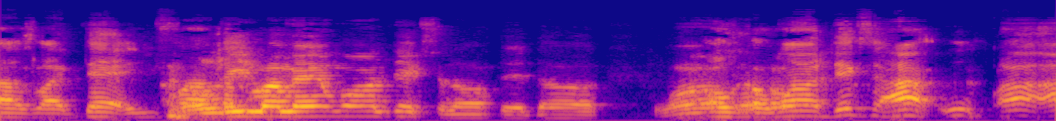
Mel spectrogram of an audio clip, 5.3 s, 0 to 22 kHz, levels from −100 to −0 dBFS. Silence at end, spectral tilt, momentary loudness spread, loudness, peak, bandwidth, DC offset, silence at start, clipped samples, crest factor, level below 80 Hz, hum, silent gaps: 0 s; -5 dB/octave; 18 LU; -23 LUFS; -4 dBFS; 11 kHz; under 0.1%; 0 s; under 0.1%; 18 dB; -64 dBFS; none; none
